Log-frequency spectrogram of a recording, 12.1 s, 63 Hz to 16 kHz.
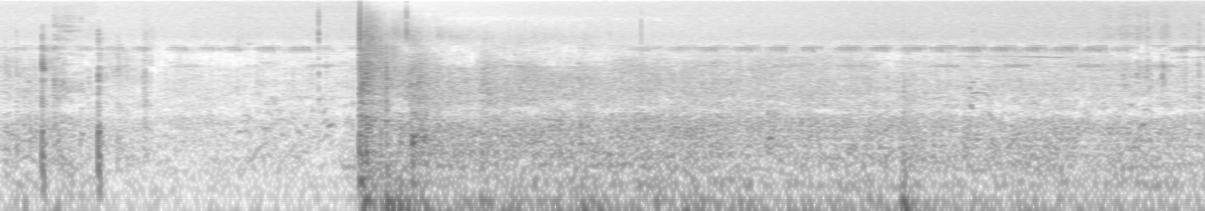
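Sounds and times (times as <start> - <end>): fireworks rumble echoing: 0.0 - 12.0
sharp fireworks boom: 3.6 - 12.0.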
